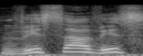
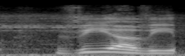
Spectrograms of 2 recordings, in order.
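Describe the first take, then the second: First: The s sounds are pronounced aloud. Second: The s sounds are left silent. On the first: The speaker calls it wrong. "इसको हमने विसा विस नहीं पढ़ना" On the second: The speaker calls it right. "एस silent होता है, तो हम इसको विया वी पढ़ेंगे"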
